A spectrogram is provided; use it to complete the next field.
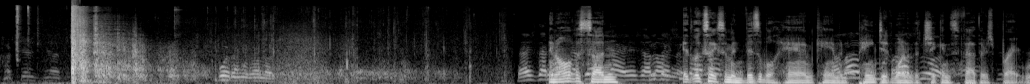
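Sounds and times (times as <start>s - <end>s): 
speech: 0.2s - 3.3s, 5.2s - 10.2s
single gunshot: 0.7s - 2.6s.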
